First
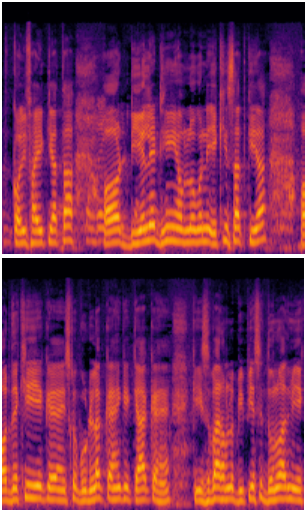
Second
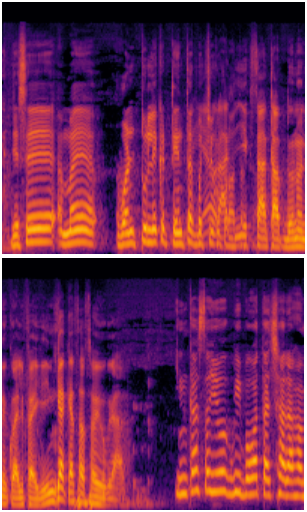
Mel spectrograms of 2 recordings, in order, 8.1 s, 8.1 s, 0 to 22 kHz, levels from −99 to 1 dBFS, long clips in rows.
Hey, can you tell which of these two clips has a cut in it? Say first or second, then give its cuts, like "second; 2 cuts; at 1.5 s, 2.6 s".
second; 1 cut; at 2.9 s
